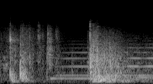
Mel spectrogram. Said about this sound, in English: You know, I didn't notice it really until you pointed it out. They really do slam every door.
